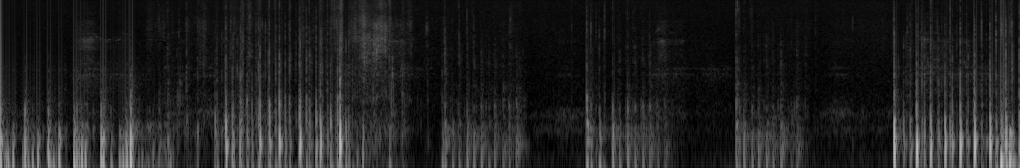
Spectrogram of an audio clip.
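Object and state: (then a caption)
Plastic padel ball tube tapped. Fingertips tap rapidly on the side of a tall, hollow, cylindrical plastic padel ball can held upright in one hand. The result is quick bursts of dull, low, hollow thuds that die away almost instantly, separated by short silent pauses.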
